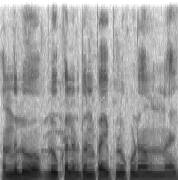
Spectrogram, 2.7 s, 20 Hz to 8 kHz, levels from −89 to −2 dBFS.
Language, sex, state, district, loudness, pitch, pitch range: Telugu, male, Telangana, Mahabubabad, -14 LUFS, 135 Hz, 130-140 Hz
